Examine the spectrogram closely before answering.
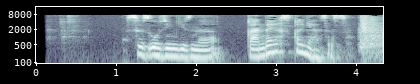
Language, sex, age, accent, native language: Uzbek, female, 18-24, Toshkent shahri, Uzbek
